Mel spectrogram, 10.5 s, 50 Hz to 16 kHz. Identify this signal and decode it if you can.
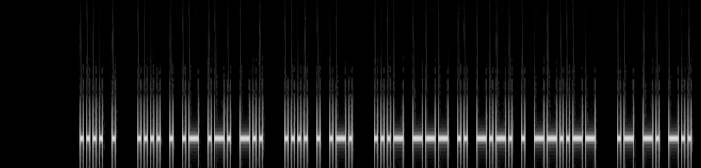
Morse code, heard as a keyed tone, about 25 wpm, 700 Hz. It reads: HE HEARD HER VOICE, AND
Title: Sentences from Top 1100 Words 25wpm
